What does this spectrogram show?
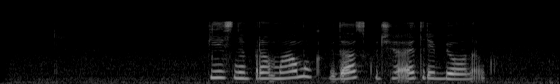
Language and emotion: Russian, sad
